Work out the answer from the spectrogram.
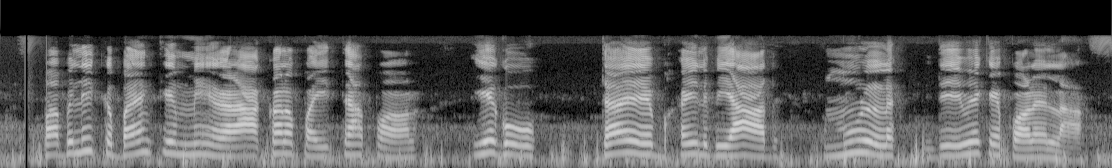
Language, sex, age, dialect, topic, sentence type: Bhojpuri, male, 18-24, Southern / Standard, banking, statement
